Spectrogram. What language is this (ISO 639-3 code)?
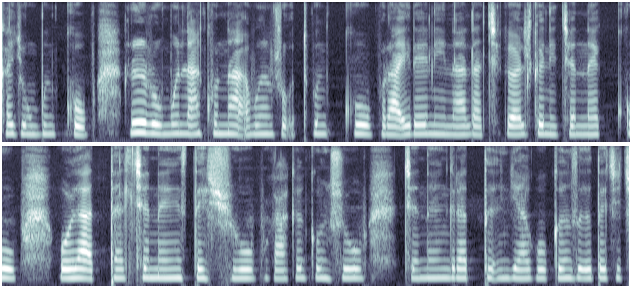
zts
